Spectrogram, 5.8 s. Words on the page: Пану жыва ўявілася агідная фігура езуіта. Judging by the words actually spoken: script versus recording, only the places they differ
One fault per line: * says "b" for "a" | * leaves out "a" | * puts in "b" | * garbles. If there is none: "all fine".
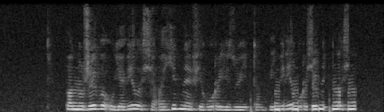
* garbles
